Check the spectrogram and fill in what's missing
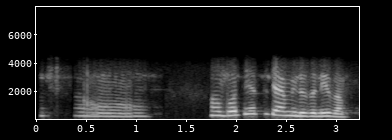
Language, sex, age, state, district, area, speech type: Assamese, female, 18-30, Assam, Golaghat, urban, conversation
